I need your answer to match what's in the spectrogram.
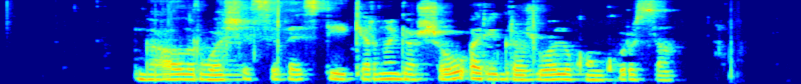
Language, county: Lithuanian, Vilnius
